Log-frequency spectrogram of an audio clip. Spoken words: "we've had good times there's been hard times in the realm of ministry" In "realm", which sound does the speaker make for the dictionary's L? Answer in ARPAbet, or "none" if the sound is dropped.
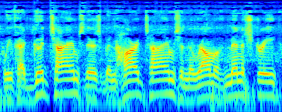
L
